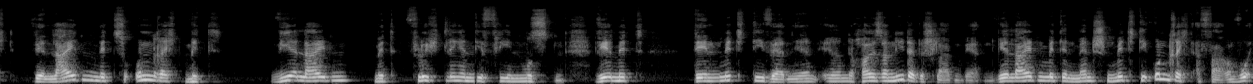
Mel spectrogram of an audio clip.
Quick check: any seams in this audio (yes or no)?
yes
